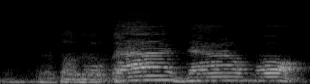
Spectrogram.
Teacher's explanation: ujung lidah ke pangkal gigi seri atas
